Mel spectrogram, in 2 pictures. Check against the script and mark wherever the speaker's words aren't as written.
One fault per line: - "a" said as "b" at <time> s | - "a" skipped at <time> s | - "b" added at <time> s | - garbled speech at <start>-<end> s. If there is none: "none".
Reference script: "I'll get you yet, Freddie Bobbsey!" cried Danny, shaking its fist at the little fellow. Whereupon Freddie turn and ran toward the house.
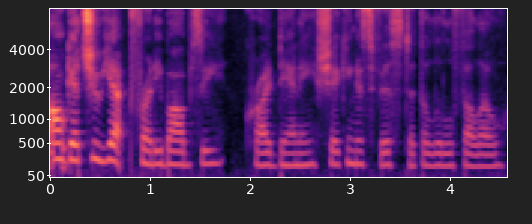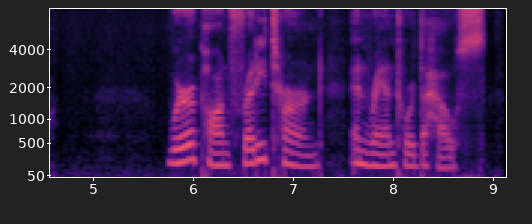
- "its" said as "his" at 3.1 s
- "turn" said as "turned" at 6.8 s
